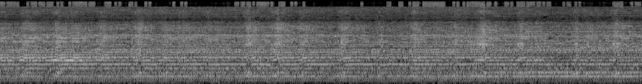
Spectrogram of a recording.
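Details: 2015 Dodge Caravan with engine light on and no forward drive: constant high-pitched whine over the running engine, steady without rising; points to a transmission-side complaint, exact cause unknown.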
